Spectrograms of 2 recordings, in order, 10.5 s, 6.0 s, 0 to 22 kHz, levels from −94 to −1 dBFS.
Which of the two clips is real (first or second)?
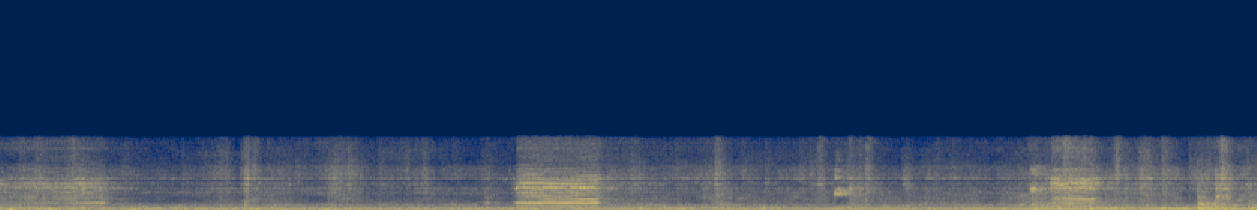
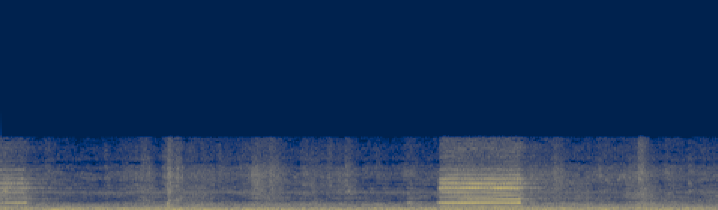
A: second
